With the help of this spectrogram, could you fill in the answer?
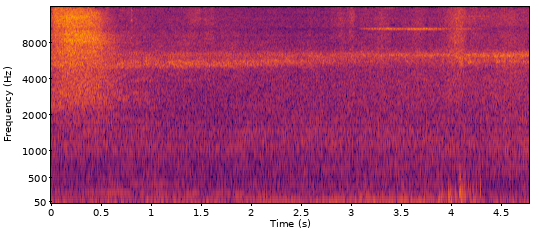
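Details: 2016 Chevy Colorado, 7k miles: faint steady high squeak around 5 mph, brakes on or off, gone at stop or above 10 mph; traced to where driveline enters transfer case.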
